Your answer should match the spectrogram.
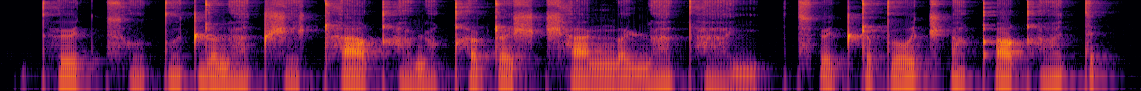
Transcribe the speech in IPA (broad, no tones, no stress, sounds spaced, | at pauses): t̪ʰ ø t t͡sʰ o̤ t̪ o̤ t ɖ a ɳ a̤ t ʃ ɛ̤ ʃ ʈʰ a qʰ ɛ̤ ɳ o̤ qʰ ɨ ʈ ʌ ʃ t͡ʃʰ a ŋ ʌ j ɳ a̤ t̪ʰ a̤ j | t͡sʼ ø t ʈ ʌ t̪ o t͡ʃʼ a̤ qʼ ɛ qʰ ɛ̤ t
